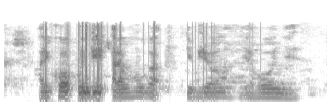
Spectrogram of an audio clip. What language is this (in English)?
Kinyarwanda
